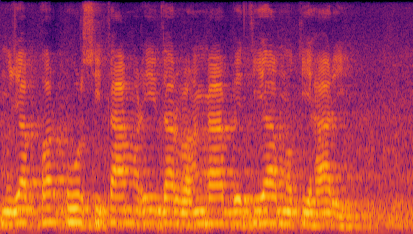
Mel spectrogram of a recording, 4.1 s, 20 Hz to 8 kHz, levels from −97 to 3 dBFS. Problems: none marked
